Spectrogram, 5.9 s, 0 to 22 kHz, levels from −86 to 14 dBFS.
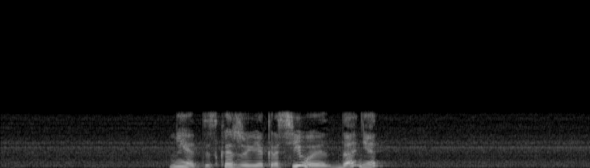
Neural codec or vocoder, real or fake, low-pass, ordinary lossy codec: codec, 16 kHz, 16 kbps, FreqCodec, larger model; fake; 7.2 kHz; none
